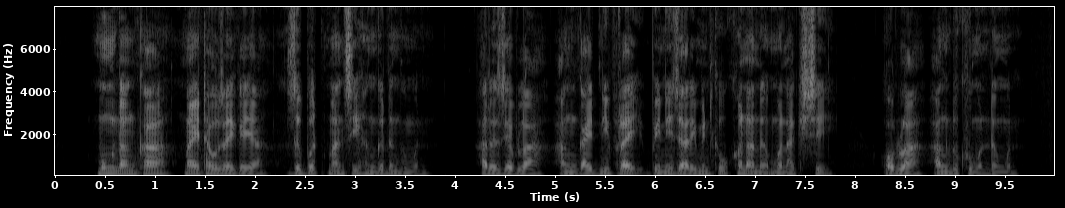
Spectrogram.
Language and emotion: Bodo, sad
